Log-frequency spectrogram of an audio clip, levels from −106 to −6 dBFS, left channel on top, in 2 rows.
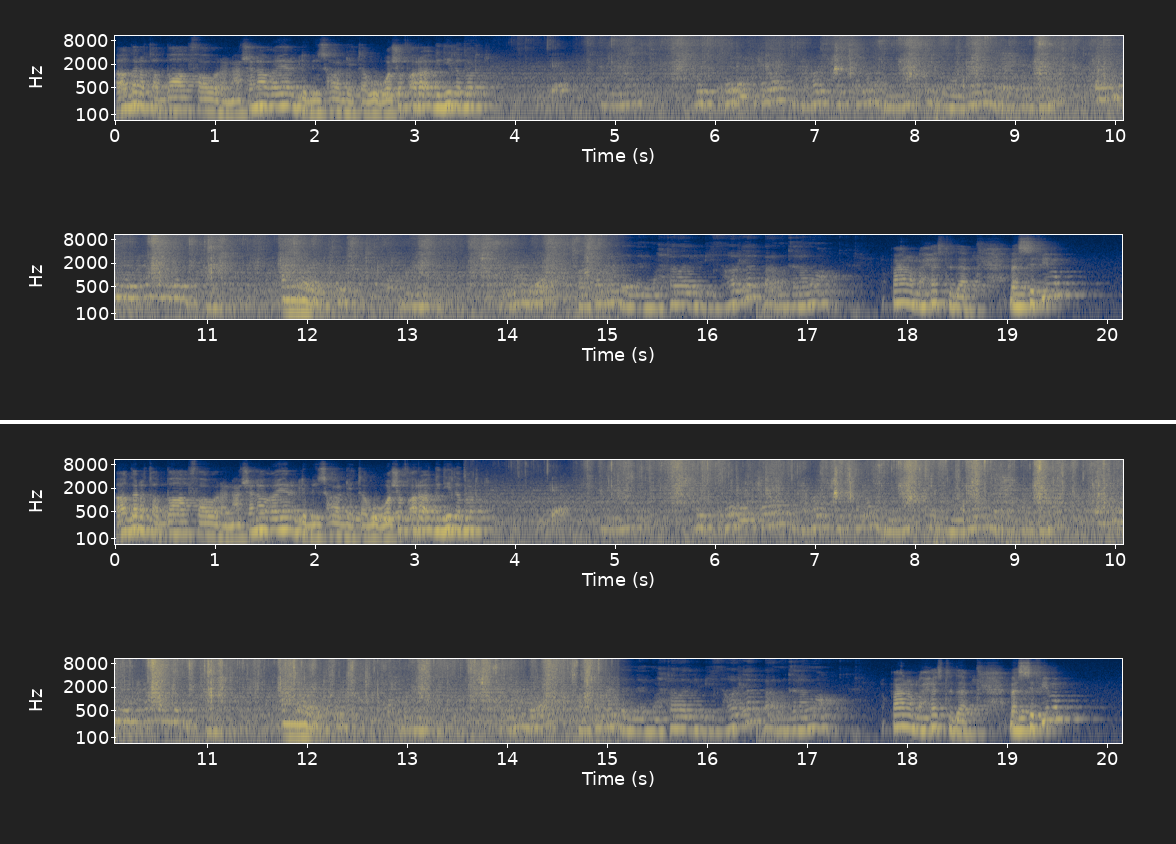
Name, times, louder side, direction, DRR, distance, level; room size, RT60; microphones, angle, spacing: voice 1, 0.0-3.6 11.7-12.0 17.9-19.5, right 1 dB, 20° right, 1 dB, 2.0 m, -38 dB
sound 1, 3.5-15.1, right 8 dB, 75° right, 1.1 m, -40 dB
voice 2, 4.8-5.2 5.8-9.4 9.8-11.2 11.7-13.3 13.9-14.4 14.8-17.5, left 1 dB, 5° left, -4 dB, 5.0 m, -45 dB
15.0 x 10.0 x 5.1 m, 0.85 s
head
